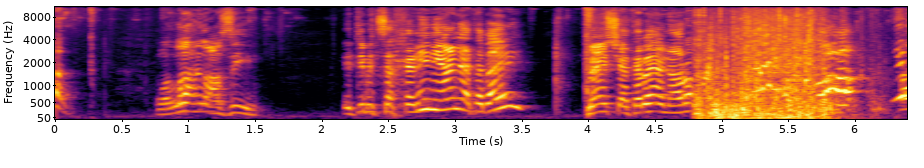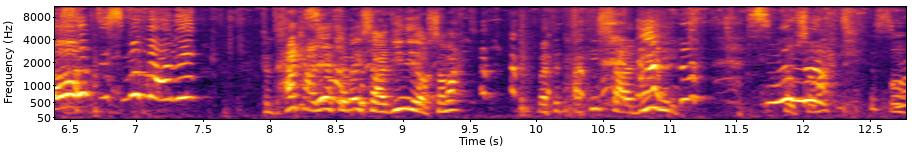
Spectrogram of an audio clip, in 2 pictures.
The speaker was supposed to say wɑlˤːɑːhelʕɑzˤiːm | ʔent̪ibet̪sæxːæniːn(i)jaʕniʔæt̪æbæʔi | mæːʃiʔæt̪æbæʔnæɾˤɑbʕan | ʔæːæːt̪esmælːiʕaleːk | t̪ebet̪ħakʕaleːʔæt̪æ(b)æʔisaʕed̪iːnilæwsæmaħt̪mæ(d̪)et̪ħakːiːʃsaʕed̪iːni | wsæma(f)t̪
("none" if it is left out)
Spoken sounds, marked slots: i, b, t̪, ħ

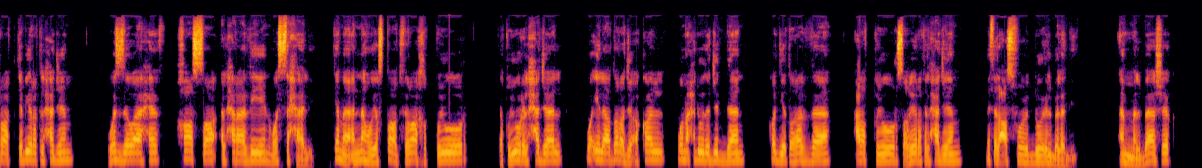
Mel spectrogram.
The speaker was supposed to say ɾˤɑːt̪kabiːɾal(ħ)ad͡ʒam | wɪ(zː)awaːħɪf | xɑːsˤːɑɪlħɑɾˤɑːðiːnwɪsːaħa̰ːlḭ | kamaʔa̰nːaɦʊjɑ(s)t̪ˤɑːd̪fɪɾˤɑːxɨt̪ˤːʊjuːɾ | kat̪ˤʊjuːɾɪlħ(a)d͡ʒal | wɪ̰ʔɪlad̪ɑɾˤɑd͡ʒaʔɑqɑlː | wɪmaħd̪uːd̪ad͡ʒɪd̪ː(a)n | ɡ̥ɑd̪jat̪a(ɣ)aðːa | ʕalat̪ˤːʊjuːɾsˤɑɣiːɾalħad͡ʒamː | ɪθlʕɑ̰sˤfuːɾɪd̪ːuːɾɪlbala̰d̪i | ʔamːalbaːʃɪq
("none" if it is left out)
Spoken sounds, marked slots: ħ, zː, s, a, a, ɣ

